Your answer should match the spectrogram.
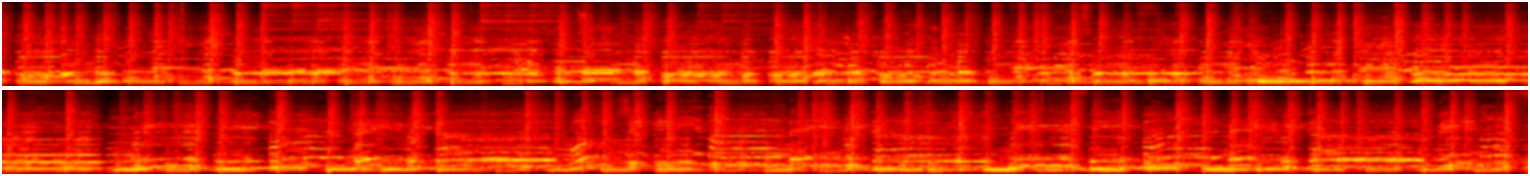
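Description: Live polka band: a concertina carries the melody over electric bass guitar and a drum kit keeping a steady beat. In the second half a woman's voice sings along.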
